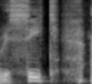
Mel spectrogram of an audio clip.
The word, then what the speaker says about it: receipt: That's why we have a silent P in receipt.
